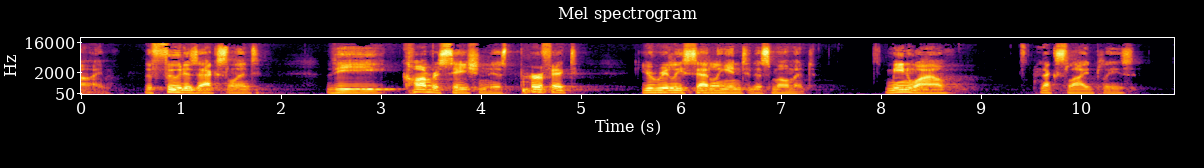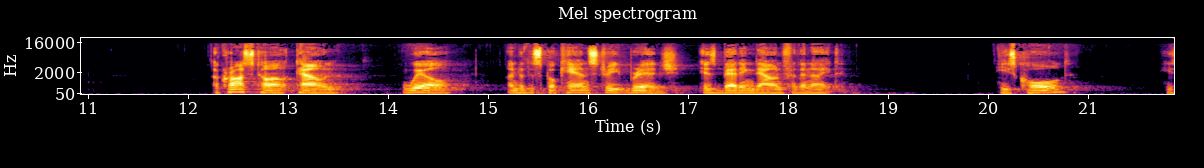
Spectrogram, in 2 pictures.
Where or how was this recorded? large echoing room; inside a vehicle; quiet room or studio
large echoing room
